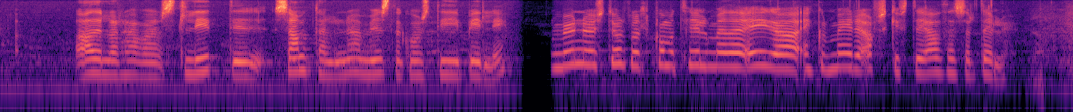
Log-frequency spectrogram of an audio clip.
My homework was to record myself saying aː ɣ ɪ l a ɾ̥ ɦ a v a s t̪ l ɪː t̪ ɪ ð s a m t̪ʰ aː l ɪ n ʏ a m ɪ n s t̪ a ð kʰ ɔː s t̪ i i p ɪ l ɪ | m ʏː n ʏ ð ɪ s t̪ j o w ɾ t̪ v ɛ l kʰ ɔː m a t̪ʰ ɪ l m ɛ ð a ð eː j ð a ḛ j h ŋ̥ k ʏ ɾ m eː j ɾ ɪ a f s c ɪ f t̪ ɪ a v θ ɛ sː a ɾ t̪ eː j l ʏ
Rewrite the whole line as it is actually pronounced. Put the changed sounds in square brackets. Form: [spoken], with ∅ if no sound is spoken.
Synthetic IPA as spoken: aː [ð] ɪ l a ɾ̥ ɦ a v a s t̪ l ɪː t̪ ɪ ð s a m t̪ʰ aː l ɪ n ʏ a m ɪ n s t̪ a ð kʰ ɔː s t̪ i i p ɪ l ɪ | m ʏː n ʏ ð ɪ s t̪ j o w ɾ t̪ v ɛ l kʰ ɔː m a t̪ʰ ɪ l m ɛ ð a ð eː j [ɣ] a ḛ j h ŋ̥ k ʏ ɾ m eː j ɾ ɪ a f s c ɪ f t̪ ɪ a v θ ɛ sː a ɾ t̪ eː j l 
